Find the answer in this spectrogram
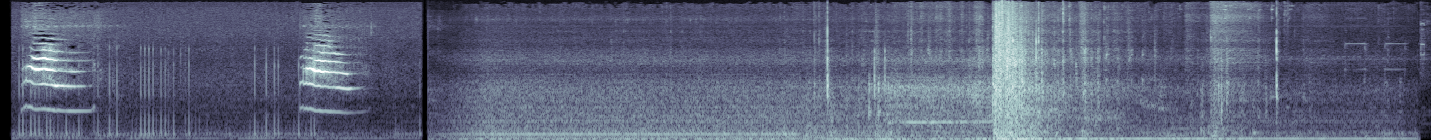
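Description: A kitten meowing twice, each meow falling in pitch. Then the steady engine and road noise of a moving car, broken by a sudden loud bang about ten seconds in.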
